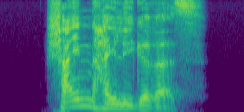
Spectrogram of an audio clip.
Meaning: strong/mixed nominative/accusative neuter singular comparative degree of scheinheilig
- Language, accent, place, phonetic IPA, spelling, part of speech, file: German, Germany, Berlin, [ˈʃaɪ̯nˌhaɪ̯lɪɡəʁəs], scheinheiligeres, adjective, De-scheinheiligeres.ogg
